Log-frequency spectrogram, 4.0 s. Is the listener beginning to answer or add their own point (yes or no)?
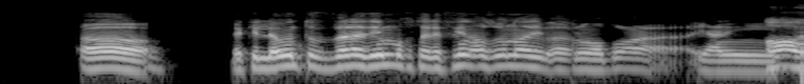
yes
